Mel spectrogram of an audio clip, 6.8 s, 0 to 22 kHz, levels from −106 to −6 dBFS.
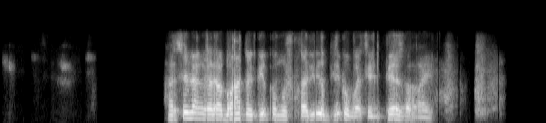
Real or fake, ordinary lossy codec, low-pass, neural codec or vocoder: fake; Opus, 16 kbps; 7.2 kHz; codec, 44.1 kHz, 2.6 kbps, DAC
